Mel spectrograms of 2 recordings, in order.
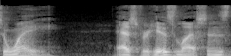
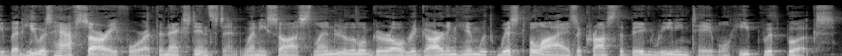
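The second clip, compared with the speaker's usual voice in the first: ordinary delivery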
